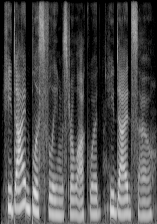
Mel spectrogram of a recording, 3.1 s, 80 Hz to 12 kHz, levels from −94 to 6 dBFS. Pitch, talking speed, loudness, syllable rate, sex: 200 Hz, 150 wpm, -16 LUFS, 3.8 syllables/s, female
